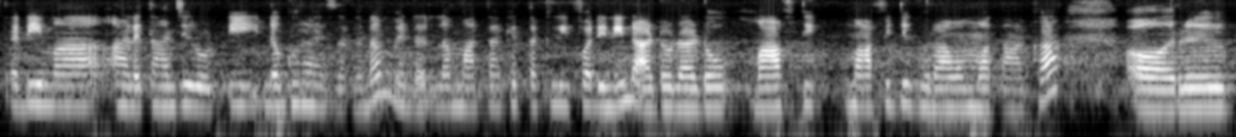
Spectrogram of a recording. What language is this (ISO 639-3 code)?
snd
